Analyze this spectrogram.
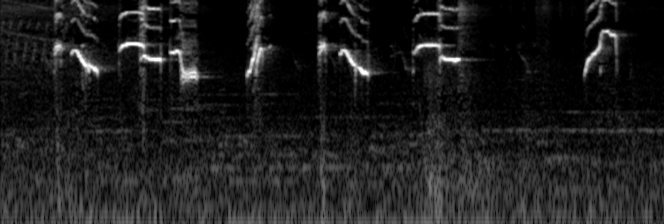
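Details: Oriental magpie-robin lure song for a stalled, stressed bird: a clean series of loud whistles, each dropping steeply in pitch, given roughly once a second, with near silence between them.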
